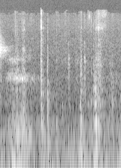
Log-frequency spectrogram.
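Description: Near silence, with a few faint clicks of glossy trading cards being shuffled in the hand.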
